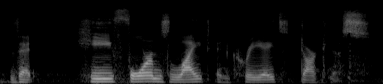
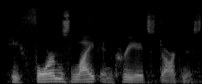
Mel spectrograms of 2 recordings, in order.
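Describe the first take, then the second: First: Very slow, each word laid down; slow and weighty. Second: Slow, with a firm stress on forms; slower restatement. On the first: Preacher slowing to let the verse land, very slow. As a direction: let the verse sink in slowly. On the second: Preacher repeating the verse for the congregation, slow and firm. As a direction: repeat it slowly and firmly. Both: Shown as a demonstration.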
